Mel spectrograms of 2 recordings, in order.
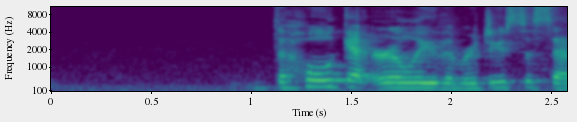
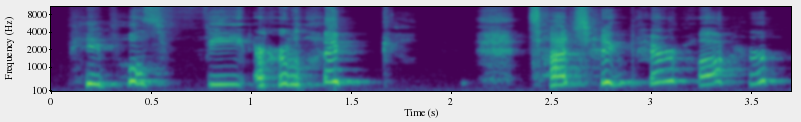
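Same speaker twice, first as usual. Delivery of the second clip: grossed-out laughing; 9 semitones higher, 6 dB louder, slower than usual. Real, not acted.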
